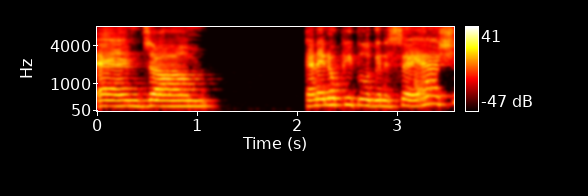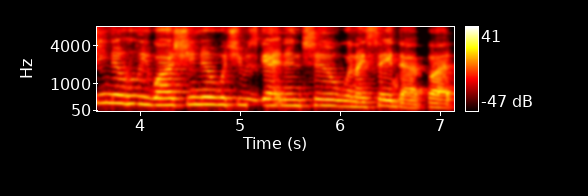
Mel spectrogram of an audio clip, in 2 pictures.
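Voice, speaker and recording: A woman with a Brooklyn accent speaks at a moderate pace, her fairly high voice rising and falling in a lively way. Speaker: interview guest, former mob wife. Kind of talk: interview storytelling. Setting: livestream interview. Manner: animated.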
